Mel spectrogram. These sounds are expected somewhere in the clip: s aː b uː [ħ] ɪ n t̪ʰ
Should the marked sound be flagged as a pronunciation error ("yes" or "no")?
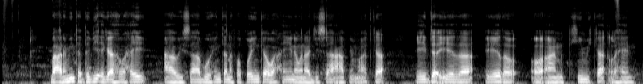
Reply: no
